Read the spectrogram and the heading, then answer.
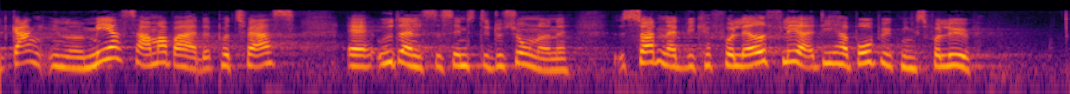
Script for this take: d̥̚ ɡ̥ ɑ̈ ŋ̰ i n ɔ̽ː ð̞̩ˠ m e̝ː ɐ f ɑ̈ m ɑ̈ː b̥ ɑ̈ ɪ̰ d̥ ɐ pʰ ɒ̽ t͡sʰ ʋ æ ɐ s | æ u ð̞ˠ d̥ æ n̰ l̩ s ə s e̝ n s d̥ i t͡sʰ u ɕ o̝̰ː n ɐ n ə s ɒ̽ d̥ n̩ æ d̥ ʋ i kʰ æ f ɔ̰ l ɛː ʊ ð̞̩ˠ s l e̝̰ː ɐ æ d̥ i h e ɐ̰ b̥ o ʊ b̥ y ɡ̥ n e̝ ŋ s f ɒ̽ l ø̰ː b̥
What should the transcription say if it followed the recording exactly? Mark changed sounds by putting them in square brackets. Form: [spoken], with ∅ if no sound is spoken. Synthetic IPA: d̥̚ ɡ̥ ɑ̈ ŋ̰ i n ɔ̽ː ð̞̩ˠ m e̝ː ɐ [s] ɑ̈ m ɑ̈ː b̥ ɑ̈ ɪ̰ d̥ [ə] pʰ ɒ̽ t͡sʰ ʋ æ ɐ s | æ u ð̞ˠ d̥ æ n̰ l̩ s ə s e̝ n s d̥ i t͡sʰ u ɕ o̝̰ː n ɐ n ə s ɒ̽ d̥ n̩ æ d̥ ʋ i kʰ æ f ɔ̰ l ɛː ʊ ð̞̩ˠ [f] l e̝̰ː ɐ æ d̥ i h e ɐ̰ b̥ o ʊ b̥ y ɡ̥ n e̝ ŋ s f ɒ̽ l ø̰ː b̥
